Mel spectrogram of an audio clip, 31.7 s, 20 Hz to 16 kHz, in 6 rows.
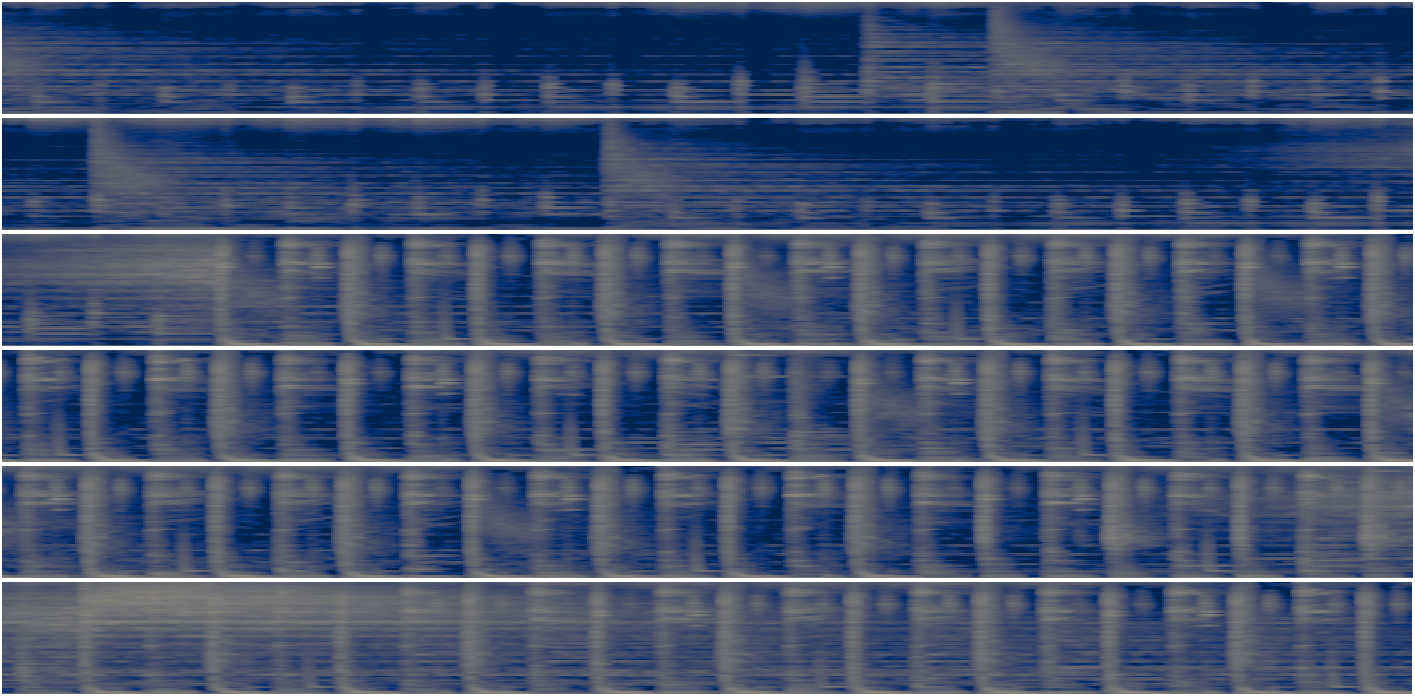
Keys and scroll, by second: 1.2 space, 2.5 space, 8.1 space, 10.4 space, 13.1 space, 13.7 ctrl+space, 18.1 space, 20.3 space, 21.1 space, 23.3 ctrl+-, 27.5 space, 28.1 space, 29.5 space.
